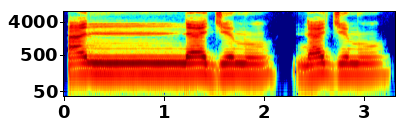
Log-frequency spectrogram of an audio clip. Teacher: Jadi cukup sentuhkan saja di makhrajnya huruf Jim ya di tengah lidah langit-langit atas kemudian segera pindahkan ke huruf mim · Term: Jim yang sukun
